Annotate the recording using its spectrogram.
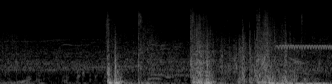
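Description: Players crash together with heavy thuds.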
